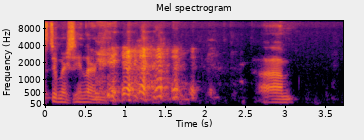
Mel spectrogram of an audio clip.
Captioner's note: laughter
